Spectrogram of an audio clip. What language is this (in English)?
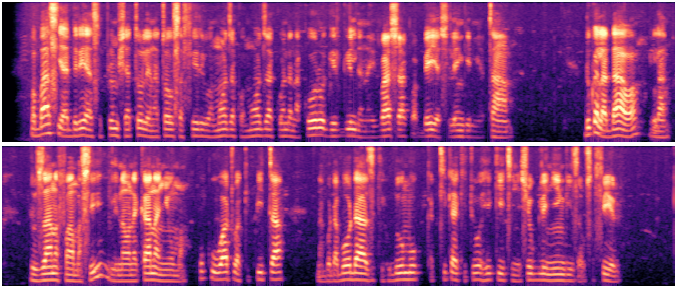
Swahili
